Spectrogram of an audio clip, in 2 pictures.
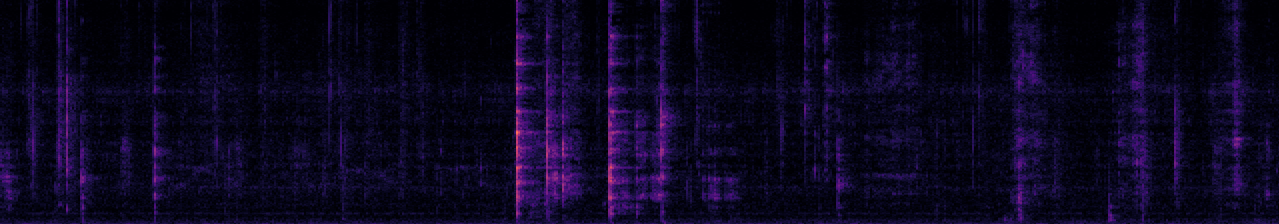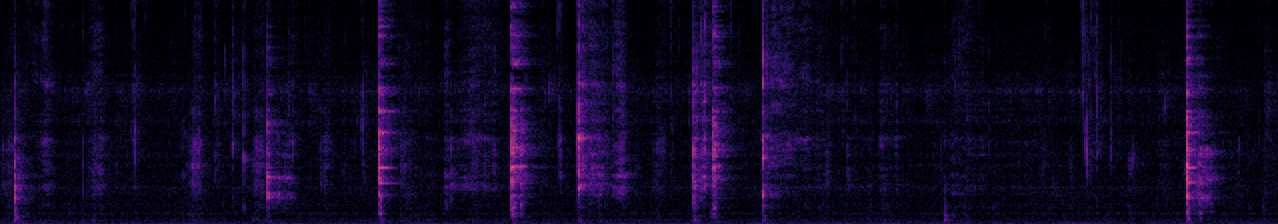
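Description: Metal forks and spoons clinking and scraping against plates and bowls during eating: irregular sharp clinks scattered throughout, over a low steady hum.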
